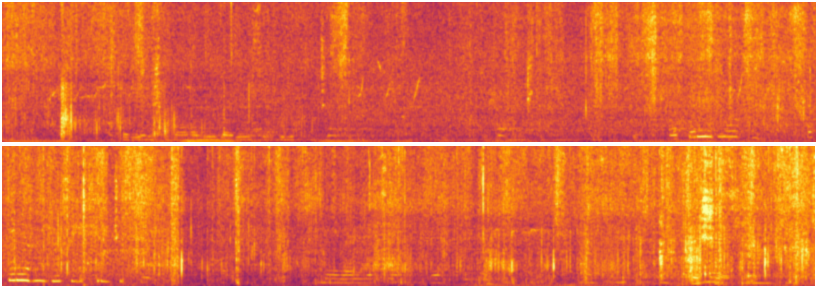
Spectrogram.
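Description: A woman talks gently and cheerfully nearby.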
